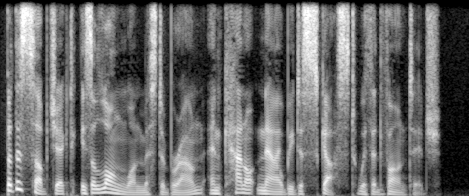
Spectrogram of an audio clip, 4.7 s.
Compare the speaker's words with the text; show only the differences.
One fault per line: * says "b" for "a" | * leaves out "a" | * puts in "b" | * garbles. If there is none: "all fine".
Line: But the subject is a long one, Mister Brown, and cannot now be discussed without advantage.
* says "with" for "without"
